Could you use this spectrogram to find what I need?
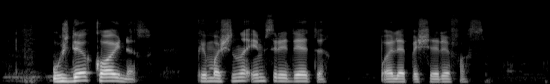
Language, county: Lithuanian, Kaunas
